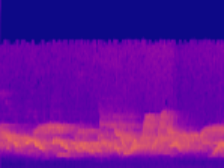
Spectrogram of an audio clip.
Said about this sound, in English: While they're still working on understanding why, it's possible that hearing birds singing makes people feel like they're in a safe environment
